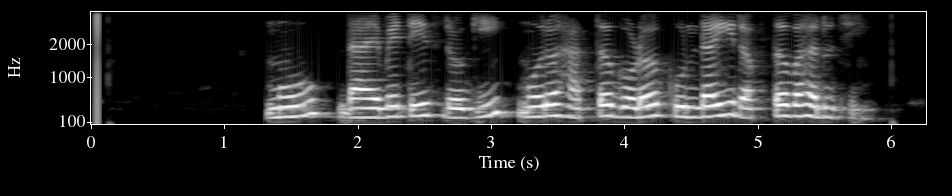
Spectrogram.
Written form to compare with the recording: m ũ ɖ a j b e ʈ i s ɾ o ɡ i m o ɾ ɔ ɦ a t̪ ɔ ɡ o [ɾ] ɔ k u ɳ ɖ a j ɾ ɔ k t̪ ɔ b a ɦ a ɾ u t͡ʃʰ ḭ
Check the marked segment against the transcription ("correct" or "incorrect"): incorrect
